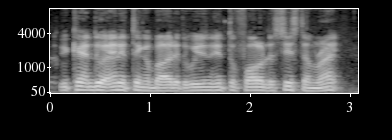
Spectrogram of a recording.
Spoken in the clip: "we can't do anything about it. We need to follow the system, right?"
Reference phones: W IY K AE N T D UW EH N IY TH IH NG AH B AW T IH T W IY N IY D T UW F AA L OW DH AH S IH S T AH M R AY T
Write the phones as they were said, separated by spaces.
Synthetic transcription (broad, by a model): W IY K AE N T D UW EH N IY T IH NG AH B AW T IH T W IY N IY D T UW F AA L OW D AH S IH S T AH M R AY T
